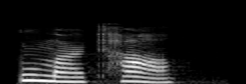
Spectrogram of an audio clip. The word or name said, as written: Umar Tal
